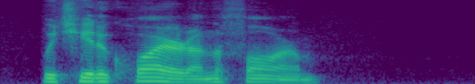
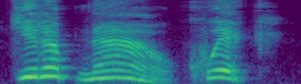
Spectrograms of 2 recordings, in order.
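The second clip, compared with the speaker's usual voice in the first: high, urgent cry; cried out; 12 semitones higher, slower than usual. Acted. Joe crying out to the balking horse: high urgent call. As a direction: urge the horse on in a panic. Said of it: "he cried".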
